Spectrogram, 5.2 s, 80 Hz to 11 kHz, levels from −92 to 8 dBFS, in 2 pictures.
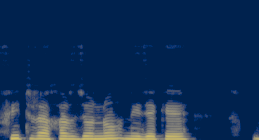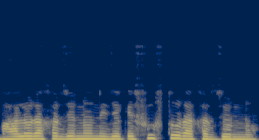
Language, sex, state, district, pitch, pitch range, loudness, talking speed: Bengali, female, West Bengal, Paschim Medinipur, 205 Hz, 200-215 Hz, -17 LUFS, 125 wpm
